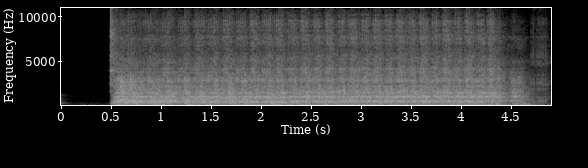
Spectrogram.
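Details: 1971 Triumph Spitfire MK III 4-cylinder, unstarted for 14 years, coil jumped with a hot wire: about four seconds of steady, even starter churning that never catches or fires; it cranks but won't start.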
